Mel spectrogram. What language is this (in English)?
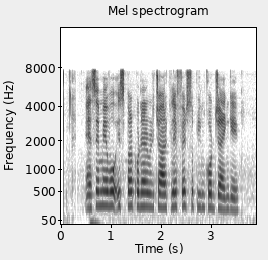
Hindi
